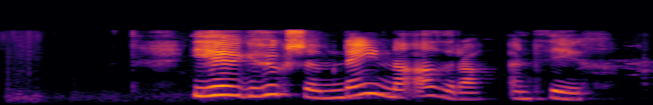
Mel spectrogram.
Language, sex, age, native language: Icelandic, female, 11, Icelandic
